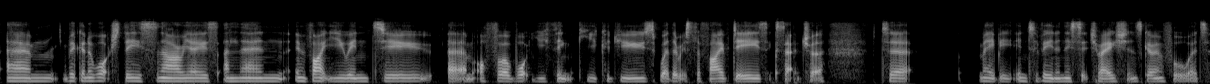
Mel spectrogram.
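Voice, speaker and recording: A woman's voice: sits low, vocal fry, sharp tone, dry recording. A woman presenting an online training session in a friendly, lightly joking way. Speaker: webinar presenter.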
